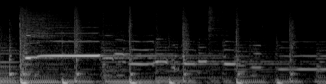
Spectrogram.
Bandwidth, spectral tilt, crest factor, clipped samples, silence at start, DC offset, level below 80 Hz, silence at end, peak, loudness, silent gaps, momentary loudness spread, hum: 16.5 kHz; -4.5 dB/octave; 16 dB; under 0.1%; 0 s; under 0.1%; -38 dBFS; 0 s; -14 dBFS; -29 LUFS; none; 17 LU; none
